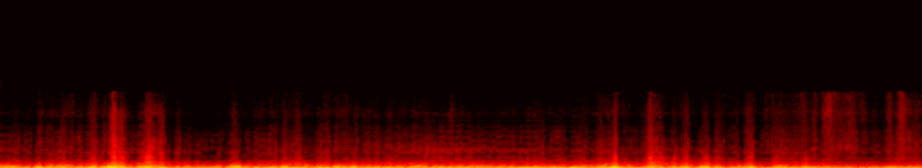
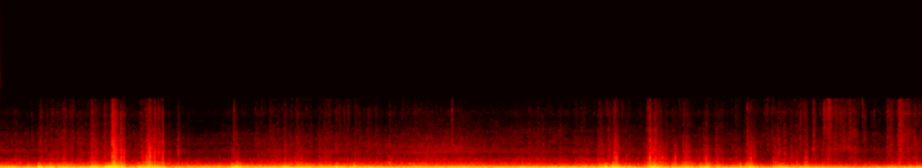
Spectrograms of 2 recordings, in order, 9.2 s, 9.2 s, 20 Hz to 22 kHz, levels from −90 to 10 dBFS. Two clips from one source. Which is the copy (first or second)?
first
